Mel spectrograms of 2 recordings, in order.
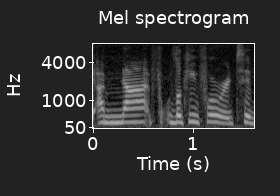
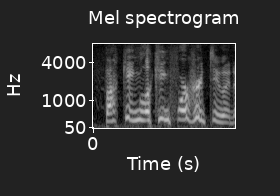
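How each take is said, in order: First: Said in the usual way. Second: Louder and higher on fucking looking forward; emphatic. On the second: Real, not acted. To viewers, dreading the move back, emphatic outburst. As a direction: spit out the dread of it.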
